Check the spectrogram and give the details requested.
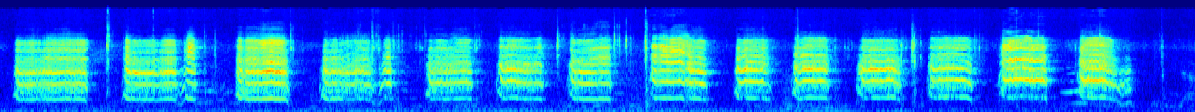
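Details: Restless male junglefowl producing a long run of about fifteen coarse, nasal cackles, roughly two per second, fairly steady in loudness, over a faint low background hum.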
